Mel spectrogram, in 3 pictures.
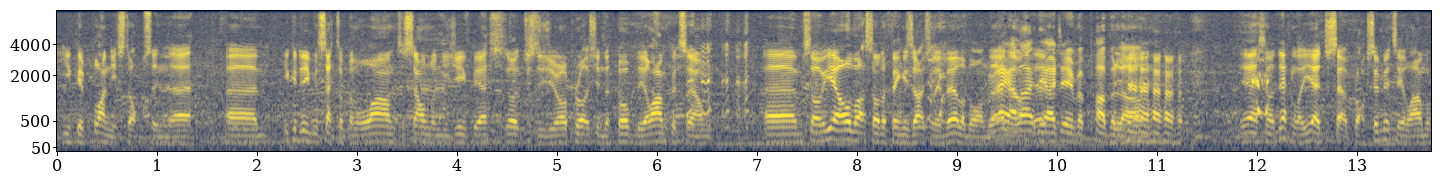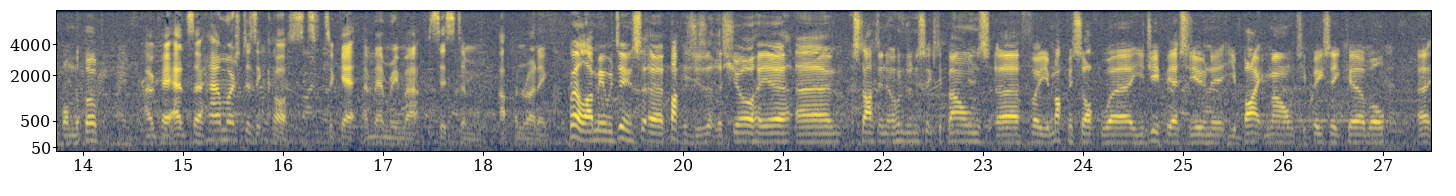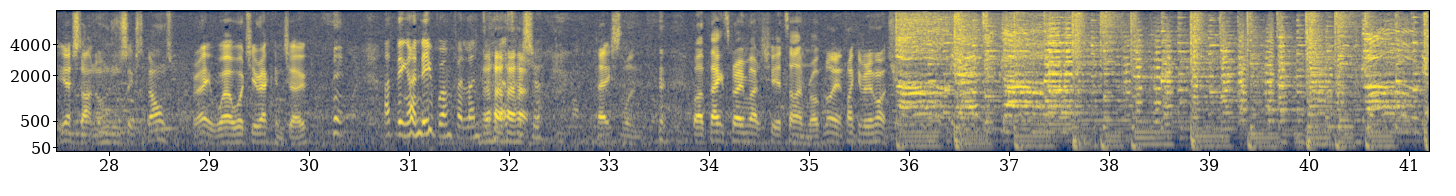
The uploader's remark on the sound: at Cycle 2006, the UK’s biggest cycling exhibition and trade fair.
